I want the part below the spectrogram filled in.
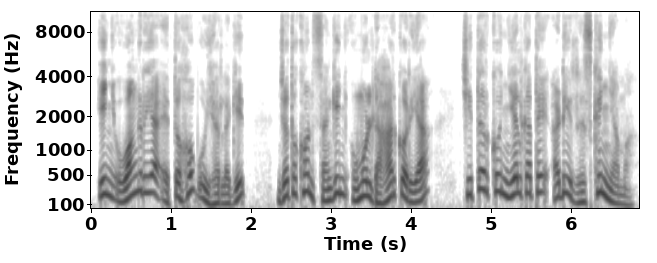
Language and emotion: Santali, happy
